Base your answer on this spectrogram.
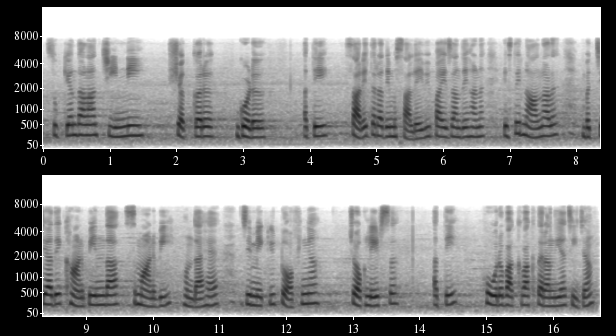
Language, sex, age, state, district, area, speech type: Punjabi, female, 18-30, Punjab, Sangrur, rural, spontaneous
